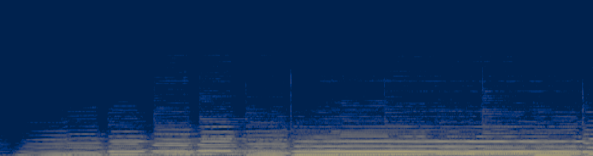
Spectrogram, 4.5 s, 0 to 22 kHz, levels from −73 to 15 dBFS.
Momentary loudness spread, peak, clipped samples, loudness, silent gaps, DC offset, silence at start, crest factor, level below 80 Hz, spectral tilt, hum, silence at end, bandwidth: 11 LU; -6 dBFS; under 0.1%; -19 LUFS; none; under 0.1%; 0.1 s; 12 dB; -60 dBFS; -7 dB/octave; none; 0 s; 11 kHz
